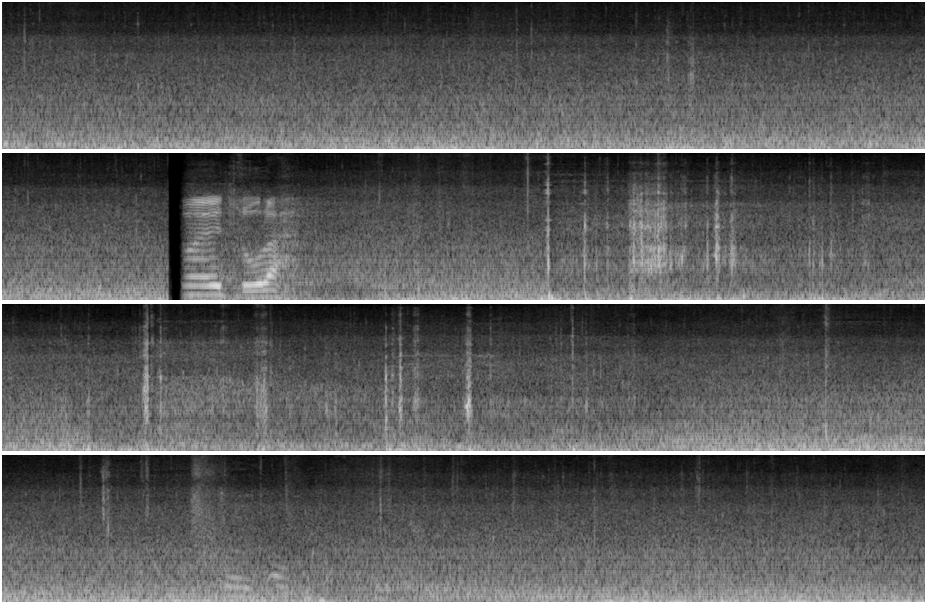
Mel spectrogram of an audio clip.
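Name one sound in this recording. Wind rumbles steadily outdoors, buffeting the microphone.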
